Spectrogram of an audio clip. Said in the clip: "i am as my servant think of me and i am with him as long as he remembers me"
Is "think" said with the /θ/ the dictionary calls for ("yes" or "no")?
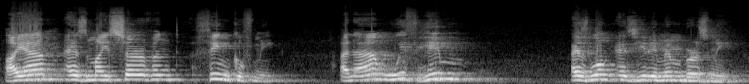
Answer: yes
